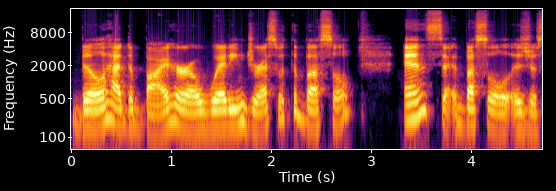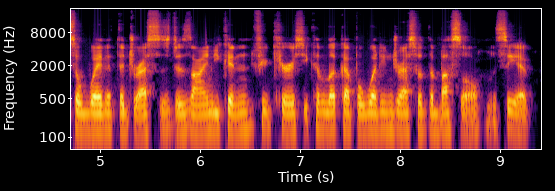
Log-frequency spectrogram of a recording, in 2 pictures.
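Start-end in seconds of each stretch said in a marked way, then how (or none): none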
